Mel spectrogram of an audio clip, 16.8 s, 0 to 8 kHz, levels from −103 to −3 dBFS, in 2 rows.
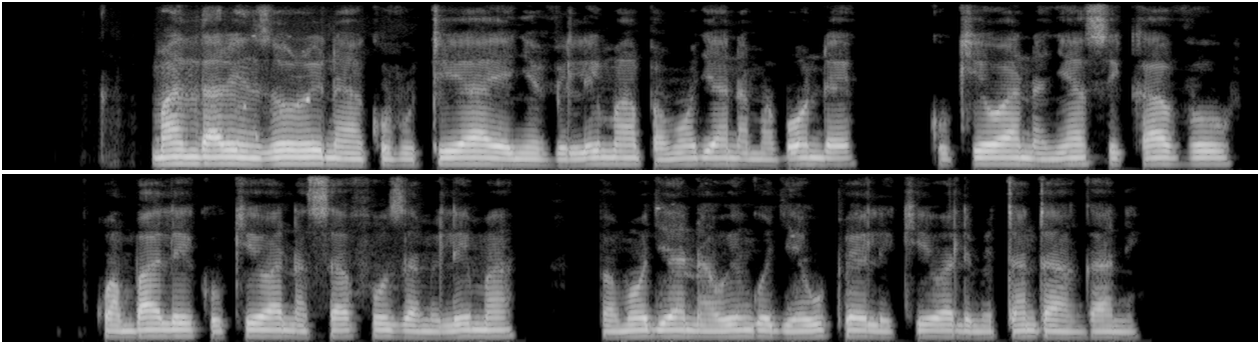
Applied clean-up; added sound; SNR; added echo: none; none; none; none.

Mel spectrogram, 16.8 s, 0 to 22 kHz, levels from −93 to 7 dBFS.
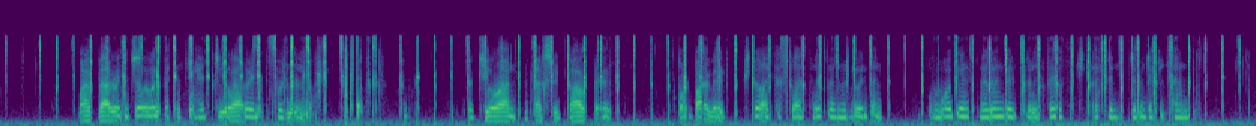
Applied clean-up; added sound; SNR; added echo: neural diffusion model UNIVERSE++.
